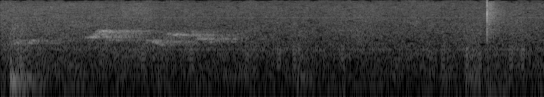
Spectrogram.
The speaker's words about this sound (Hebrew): הציפור אומרת לנו שהגיע הזמן של השעה עם ב... לא, היא מקדימה קצת. היא תמיד באותו זמן. היא לא מקדימה, היא יודעת טוב מאוד.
